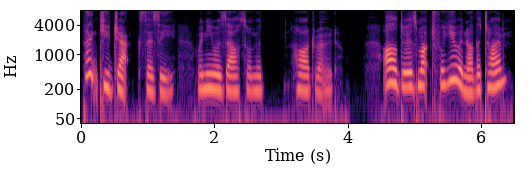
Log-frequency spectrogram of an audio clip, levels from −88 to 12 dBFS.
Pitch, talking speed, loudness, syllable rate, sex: 215 Hz, 195 wpm, -18 LUFS, 4.6 syllables/s, female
